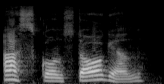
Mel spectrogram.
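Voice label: "askonsdagen", Swedish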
